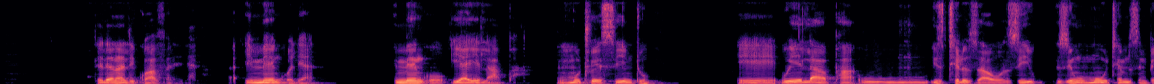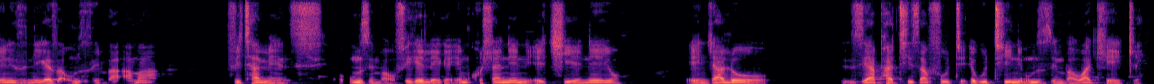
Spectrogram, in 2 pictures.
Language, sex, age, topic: North Ndebele, male, 36-49, health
